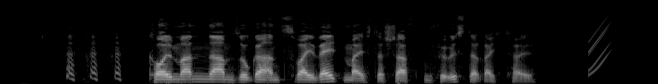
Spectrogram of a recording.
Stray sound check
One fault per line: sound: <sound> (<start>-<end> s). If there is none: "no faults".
sound: laugh (0.6-1.3 s)
sound: chirp (5.9-6.2 s)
